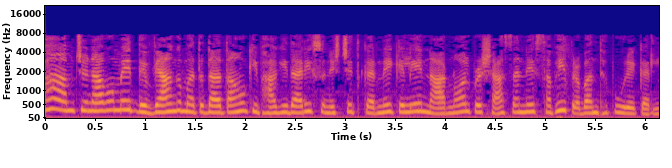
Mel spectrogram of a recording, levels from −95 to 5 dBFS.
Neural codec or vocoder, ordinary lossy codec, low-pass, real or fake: none; none; none; real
